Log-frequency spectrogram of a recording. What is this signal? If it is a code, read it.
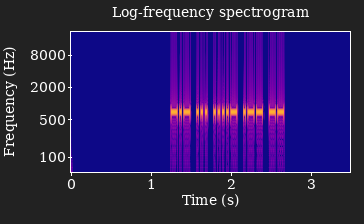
Morse code, heard as a keyed tone, about 43 wpm, 700 Hz. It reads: KS4WM
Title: USA Call Signs - 5 Characters - 2x Character Spacing - 45wpm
